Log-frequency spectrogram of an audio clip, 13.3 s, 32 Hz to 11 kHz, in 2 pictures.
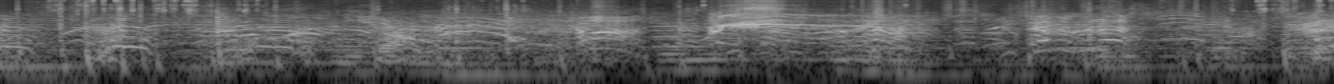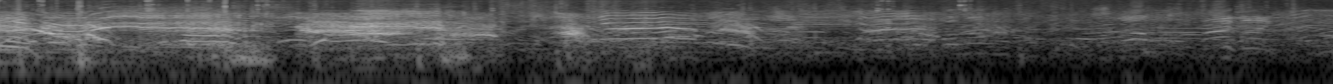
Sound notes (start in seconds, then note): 3.5 villager screams; 7.5 horse neighs; 10.1 townsfolk shouting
